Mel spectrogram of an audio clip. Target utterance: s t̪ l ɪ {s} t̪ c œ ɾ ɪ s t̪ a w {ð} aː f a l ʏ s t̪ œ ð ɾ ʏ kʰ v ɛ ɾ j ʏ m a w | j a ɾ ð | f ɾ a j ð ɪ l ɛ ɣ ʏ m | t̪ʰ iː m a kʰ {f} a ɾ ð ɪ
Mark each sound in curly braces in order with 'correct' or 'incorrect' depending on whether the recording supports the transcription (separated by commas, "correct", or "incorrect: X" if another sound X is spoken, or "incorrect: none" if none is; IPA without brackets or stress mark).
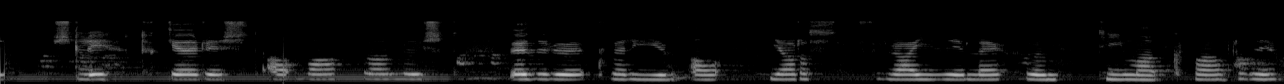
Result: incorrect: h, incorrect: v, incorrect: v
